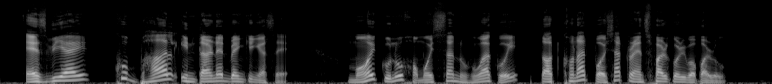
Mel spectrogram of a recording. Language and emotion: Assamese, happy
